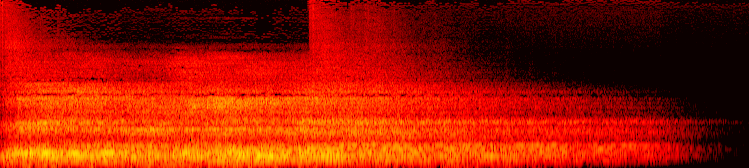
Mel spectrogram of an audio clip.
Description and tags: Tripod scary monster growl
Another scary shout I created today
